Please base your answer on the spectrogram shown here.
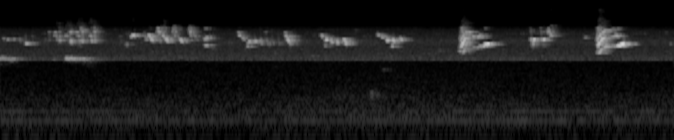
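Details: Bull-headed shrike mimicking other birds' calls: separate bursts of high twittering notes about once a second, ending in sharper descending chirps, with clean quiet between phrases.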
